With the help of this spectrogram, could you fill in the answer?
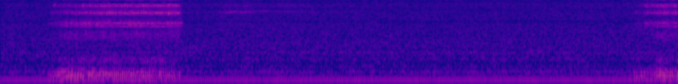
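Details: Dog Kaya Boo dozing, giving a harsh rattling snore early on, a long quiet pause of several seconds, then the next snore beginning at the end; a steady low drone runs throughout.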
